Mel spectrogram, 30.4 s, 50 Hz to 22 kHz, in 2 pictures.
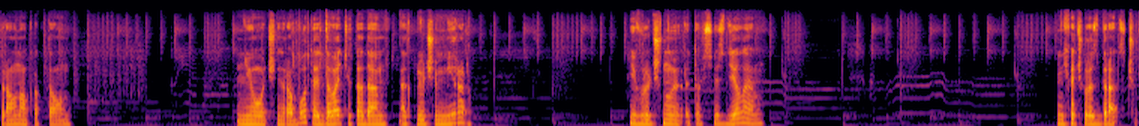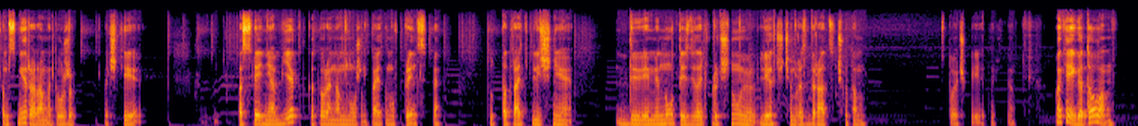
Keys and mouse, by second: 2.7 middle click, 4.0 ctrl+z, 4.2 ctrl+z, 4.4 middle click, 5.0 ctrl+z, 7.1-8.3 drag, 8.9 middle click, 9.6-10.6 drag, 11.0 middle click, 11.7-12.8 drag, 13.0 middle click, 13.9-15.0 drag, 15.2 middle click, 16.1 middle click, 17.0 click, 18.6-19.6 drag, 19.8 middle click, 20.5 middle click, 21.3 click, 22.4 middle click, 23.1-24.1 drag, 24.7 ctrl+middle click, 25.1 middle click, 25.7 ctrl+middle click, 25.9 middle click, 27.0 ctrl+middle click, 27.4-29.0 middle drag, 29.1 shift+middle click.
